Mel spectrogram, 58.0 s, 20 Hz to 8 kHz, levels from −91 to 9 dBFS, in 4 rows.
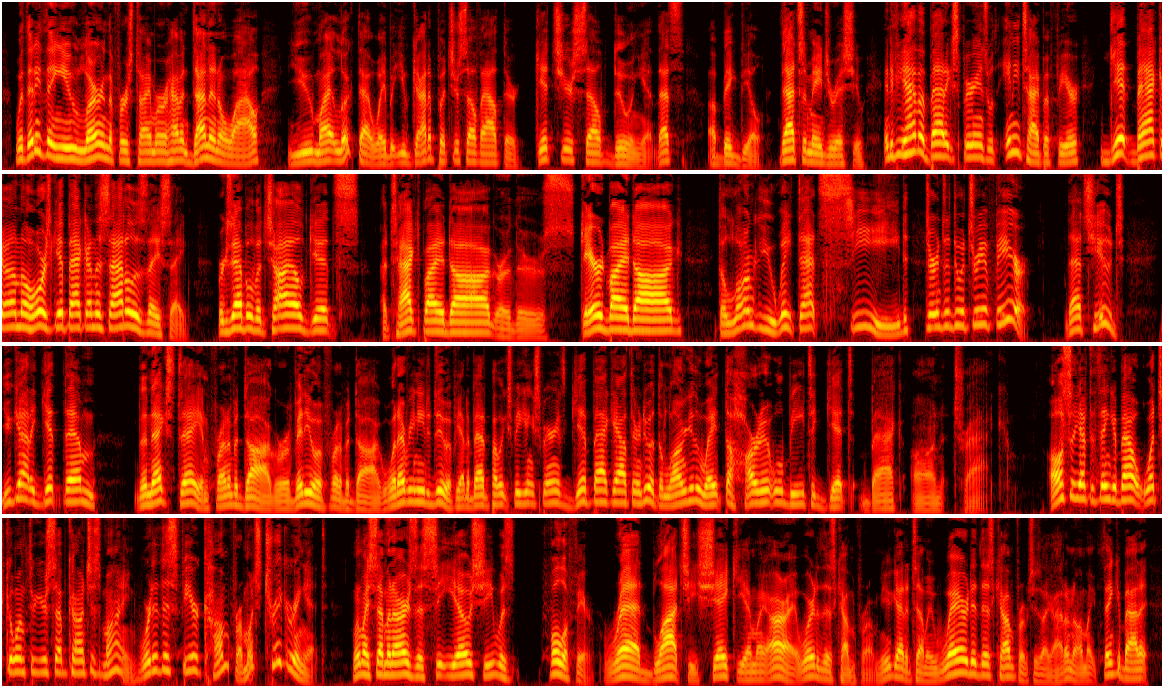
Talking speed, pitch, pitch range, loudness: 220 wpm, 150 Hz, 125-185 Hz, -25 LUFS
